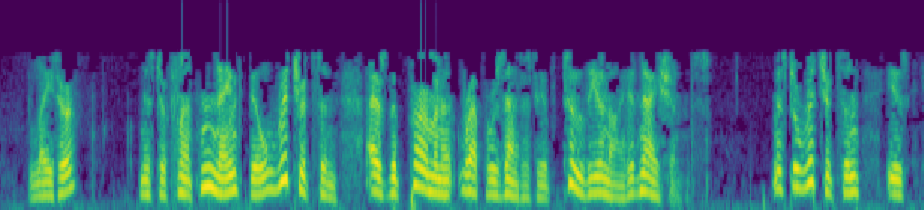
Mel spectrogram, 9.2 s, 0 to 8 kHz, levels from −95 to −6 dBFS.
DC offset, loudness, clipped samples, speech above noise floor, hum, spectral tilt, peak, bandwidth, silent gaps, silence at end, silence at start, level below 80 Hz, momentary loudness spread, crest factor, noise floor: under 0.1%; -16 LUFS; under 0.1%; 37 dB; none; -10.5 dB/octave; 0 dBFS; 4 kHz; none; 0.2 s; 0.3 s; -52 dBFS; 10 LU; 16 dB; -52 dBFS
